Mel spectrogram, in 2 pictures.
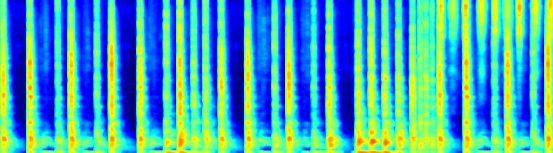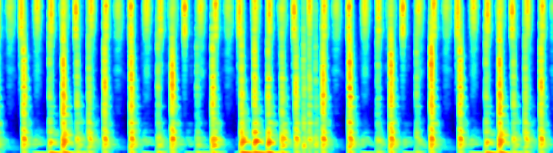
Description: NO MELODY, ukulele; Rainbow Ukulele

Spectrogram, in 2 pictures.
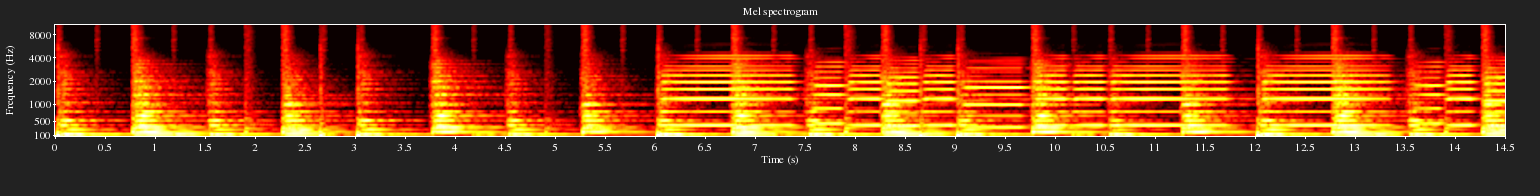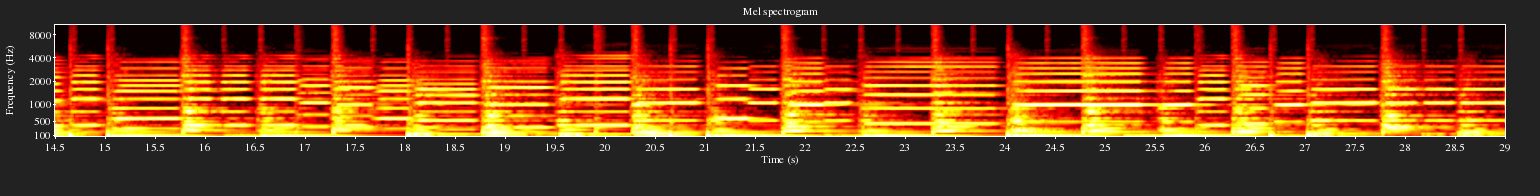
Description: SLOW Tempo, ukulele; Rainbow Ukulele

